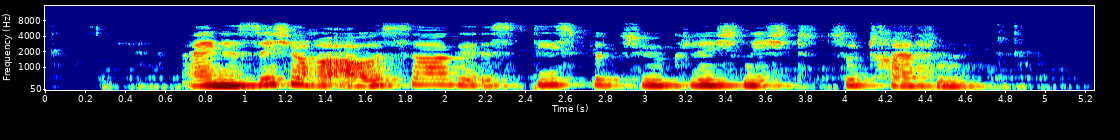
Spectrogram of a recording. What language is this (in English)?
German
